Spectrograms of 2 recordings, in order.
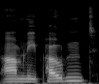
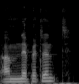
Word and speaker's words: omnipotent: just laugh whenever I hear the most common mispronunciation is omnipotent so they kind of hyphenate the word there and they make it like omnipotent when in reality it's just I'm nipa Tintin for some people it's either that they just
